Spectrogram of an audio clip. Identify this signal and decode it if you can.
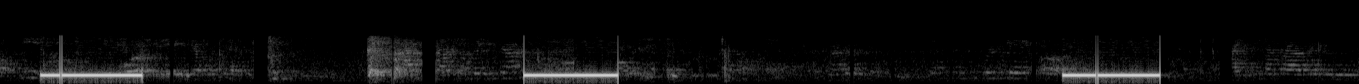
Ringback tone (Europe, 425 Hz), with speech.
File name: out- -2002- - - .61002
